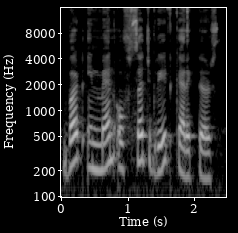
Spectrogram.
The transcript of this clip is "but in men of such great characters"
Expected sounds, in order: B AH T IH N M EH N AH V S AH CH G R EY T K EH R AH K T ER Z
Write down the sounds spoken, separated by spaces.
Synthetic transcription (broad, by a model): B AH T IH N M EH N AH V S AH CH G R EY T K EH R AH K T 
